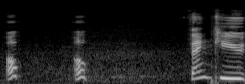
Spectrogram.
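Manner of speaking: ordinary talk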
